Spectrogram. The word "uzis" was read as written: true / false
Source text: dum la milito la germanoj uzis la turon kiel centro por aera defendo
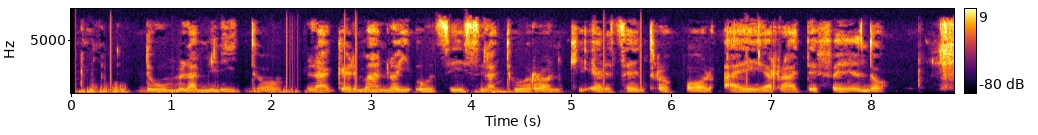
true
